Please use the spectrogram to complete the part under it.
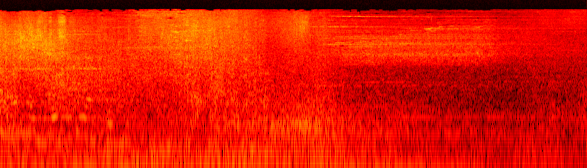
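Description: Magic blasts and explosions crash loudly, then fade away.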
